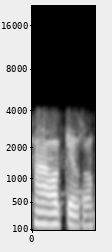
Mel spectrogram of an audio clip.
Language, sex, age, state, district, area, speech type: Tamil, male, 30-45, Tamil Nadu, Ariyalur, rural, conversation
